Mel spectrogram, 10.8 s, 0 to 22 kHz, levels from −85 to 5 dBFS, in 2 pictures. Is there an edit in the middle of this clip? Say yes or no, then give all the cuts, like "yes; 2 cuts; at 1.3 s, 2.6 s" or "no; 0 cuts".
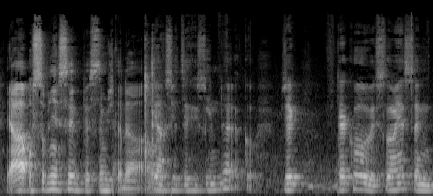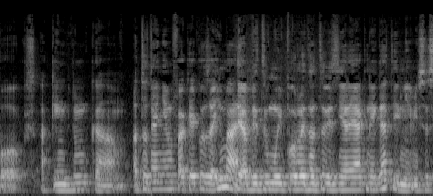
yes; 6 cuts; at 1.4 s, 2.1 s, 2.6 s, 4.2 s, 7.3 s, 8.4 s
